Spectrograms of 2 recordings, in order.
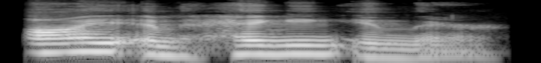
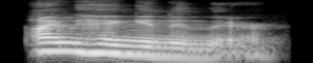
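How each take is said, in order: First: Each word is said fully and separately. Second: The words are contracted and reduced together.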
